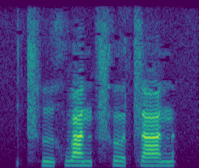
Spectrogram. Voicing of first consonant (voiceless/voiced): voiceless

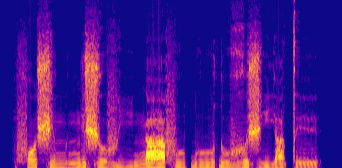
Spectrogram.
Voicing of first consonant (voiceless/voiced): voiceless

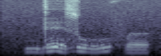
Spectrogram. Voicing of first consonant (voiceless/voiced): voiced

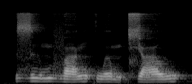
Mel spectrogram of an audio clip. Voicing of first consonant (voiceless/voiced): voiced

